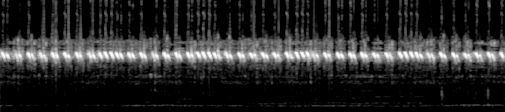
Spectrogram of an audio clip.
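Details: Cricket chirping on a tutor recording for white-rumped shamas (murai batu), to be played nightly and during the dewing hours: a clear, very high, rapid pulsed trill, steady and unbroken, with a faint low hum beneath.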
